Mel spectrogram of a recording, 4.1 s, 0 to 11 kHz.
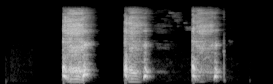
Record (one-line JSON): {"three_cough_length": "4.1 s", "three_cough_amplitude": 32146, "three_cough_signal_mean_std_ratio": 0.41, "survey_phase": "beta (2021-08-13 to 2022-03-07)", "age": "18-44", "gender": "Female", "wearing_mask": "No", "symptom_cough_any": true, "symptom_runny_or_blocked_nose": true, "symptom_sore_throat": true, "symptom_fatigue": true, "symptom_headache": true, "symptom_other": true, "symptom_onset": "4 days", "smoker_status": "Never smoked", "respiratory_condition_asthma": false, "respiratory_condition_other": false, "recruitment_source": "Test and Trace", "submission_delay": "2 days", "covid_test_result": "Positive", "covid_test_method": "RT-qPCR", "covid_ct_value": 35.0, "covid_ct_gene": "ORF1ab gene"}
